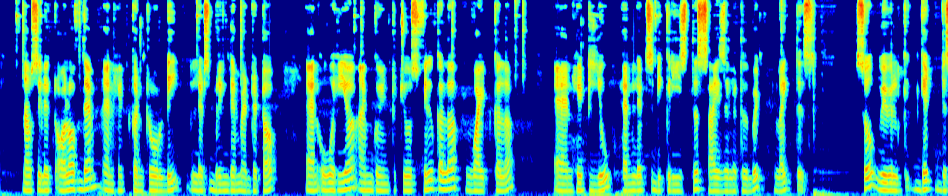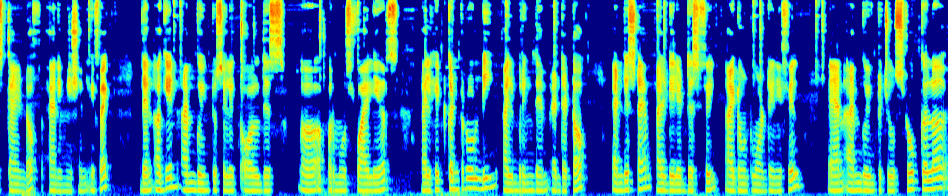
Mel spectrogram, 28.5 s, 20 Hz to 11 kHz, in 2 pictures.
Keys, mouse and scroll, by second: 0.2-1.9 drag, 1.9 ctrl+d, 2.9-5.2 drag, 6.3 -, 7.6 click, 8.7 u, 9.7-12.1 drag, 12.1 space, 14.5 space, 15.5 click, 17.2 scroll down 1, 18.4 scroll up 1, 19.4 shift+click, 20.7 ctrl+d, 21.7-24.0 drag.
